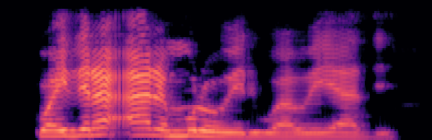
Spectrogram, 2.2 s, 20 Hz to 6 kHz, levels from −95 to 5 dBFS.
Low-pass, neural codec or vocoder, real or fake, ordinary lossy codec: 5.4 kHz; none; real; none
